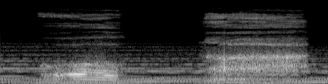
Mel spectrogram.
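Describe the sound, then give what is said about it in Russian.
A voice imitates the rustling rasp from a dead man's rotten throat: two drawn-out, groaning breaths, the second harsher and more strained than the first, with a short pause between them. “Шелестящий хрип из прогнившей гортани.”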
